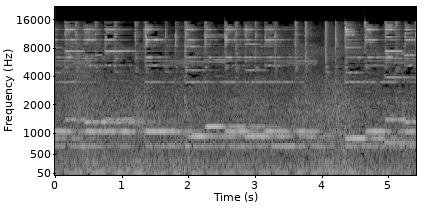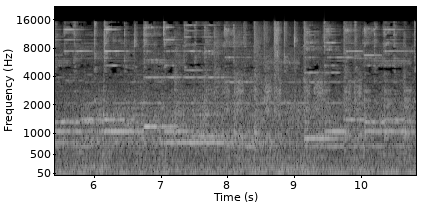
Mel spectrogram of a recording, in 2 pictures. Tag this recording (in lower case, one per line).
music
